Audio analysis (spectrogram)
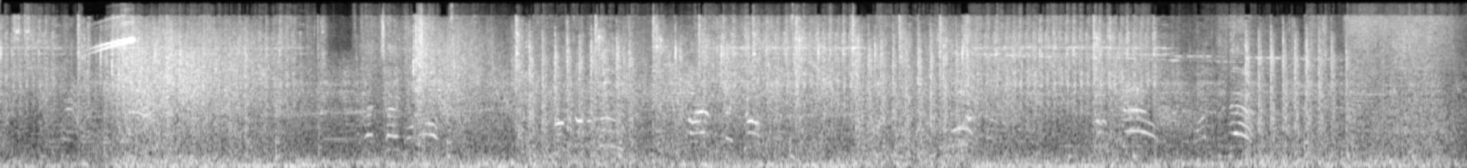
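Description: Anti-aircraft gun fire in the video game Halo: Reach, a dense, continuous barrage of booming shots and mechanical clatter that holds steady at high loudness throughout.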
